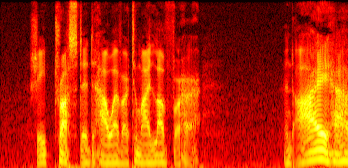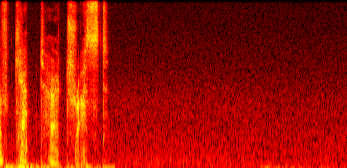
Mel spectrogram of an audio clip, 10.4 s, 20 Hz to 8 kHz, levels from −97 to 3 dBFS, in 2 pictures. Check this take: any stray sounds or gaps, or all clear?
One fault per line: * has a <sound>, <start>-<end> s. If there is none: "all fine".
all fine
